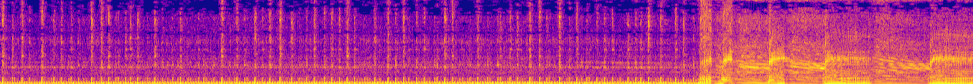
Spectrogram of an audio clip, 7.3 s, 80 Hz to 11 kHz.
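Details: Ported Jonsered 2071 chainsaw after rework; it had run poorly, like an air leak with a hot case, but no air leaks were found. Steady high buzz, then several revs up that drop back cleanly; strong and responsive: normal running.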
